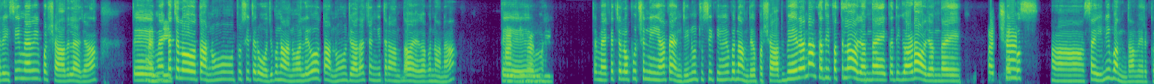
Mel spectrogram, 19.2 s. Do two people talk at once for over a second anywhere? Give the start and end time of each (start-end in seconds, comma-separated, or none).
none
